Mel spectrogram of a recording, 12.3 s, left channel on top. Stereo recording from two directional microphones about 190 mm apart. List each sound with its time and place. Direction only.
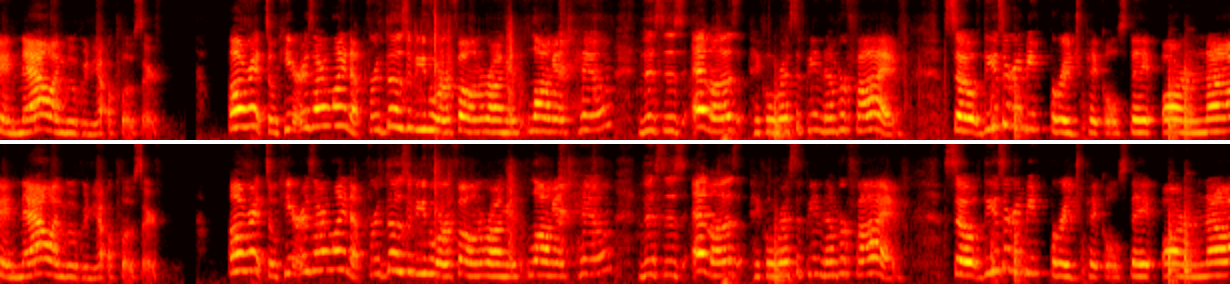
0.0 s a sound: 20° left (ahead or behind)
1.2 s speech: 30° right (ahead or behind)
2.2 s a woman's voice: 35° left (ahead or behind)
